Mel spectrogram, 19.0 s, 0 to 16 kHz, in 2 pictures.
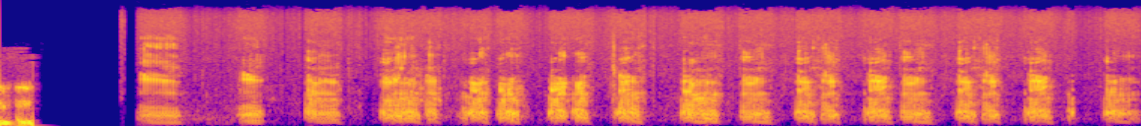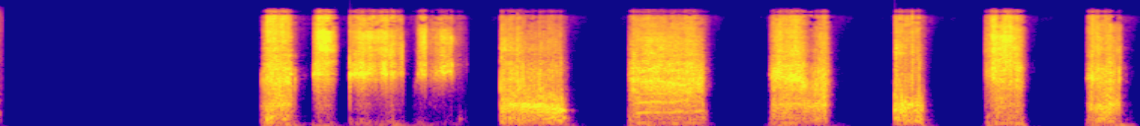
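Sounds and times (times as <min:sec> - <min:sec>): boar grunting: 0:01.2 - 0:09.6.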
